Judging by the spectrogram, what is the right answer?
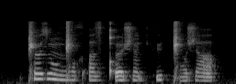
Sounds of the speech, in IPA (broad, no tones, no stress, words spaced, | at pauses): ǁœz õŋ͡ǁɔxʔaz qʼyʃã t͡ʃʼy ɡ͡ǁɒʃa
